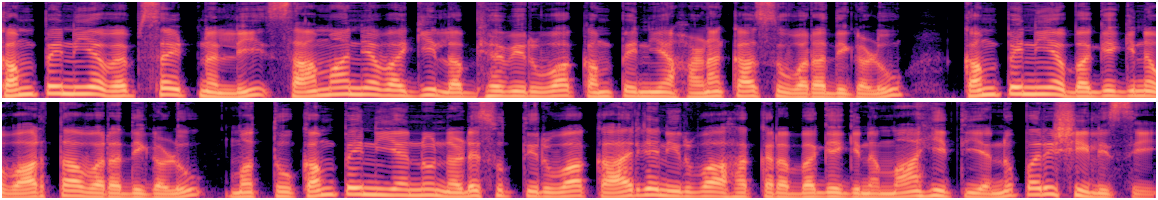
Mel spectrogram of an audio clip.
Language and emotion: Kannada, neutral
